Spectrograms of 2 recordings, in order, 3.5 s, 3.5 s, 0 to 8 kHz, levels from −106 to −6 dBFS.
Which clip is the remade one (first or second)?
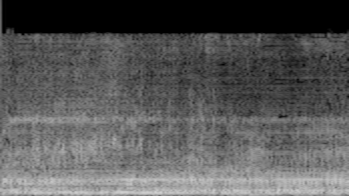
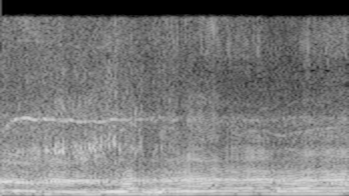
first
